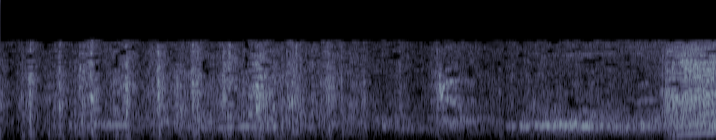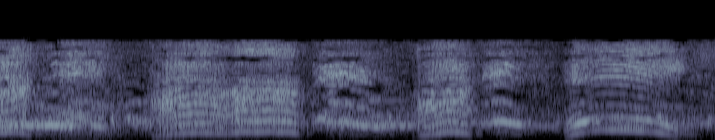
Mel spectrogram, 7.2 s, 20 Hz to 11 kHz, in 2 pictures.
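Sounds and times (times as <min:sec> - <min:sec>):
pigeon wings flapping: 0:00.0 - 0:03.8
pigeons cooing: 0:00.3 - 0:07.1.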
